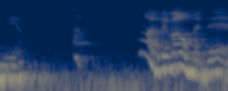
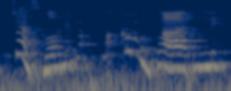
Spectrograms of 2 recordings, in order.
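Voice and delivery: hurt disbelief; 4 semitones higher, 4 dB quieter than usual. Acted. Medea shocked at Jason's talk.

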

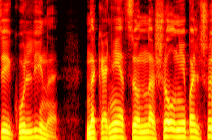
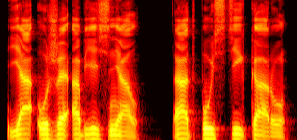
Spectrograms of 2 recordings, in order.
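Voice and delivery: slow, low command; measured, unmoved order; firm Ravenor; 5 semitones lower than usual. Acted. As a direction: lay it down slowly and low. Ravenor orders Kara released.

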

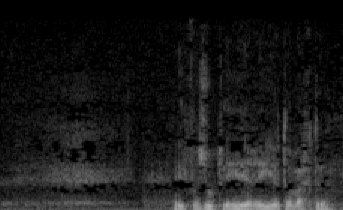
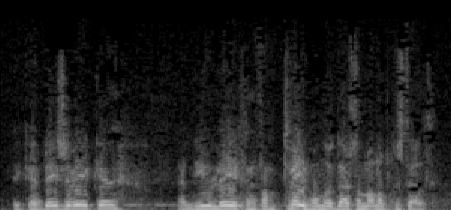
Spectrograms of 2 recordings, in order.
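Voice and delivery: proud loud boast; 9 semitones higher, 5 dB louder than usual. Acted. Emperor boasts of his new army.

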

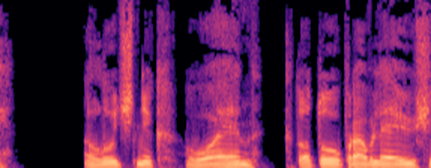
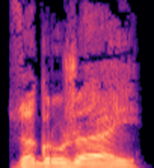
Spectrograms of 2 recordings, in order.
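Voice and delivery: loud, high command; barked order; 5 semitones higher, 4 dB louder, slower than usual. Acted. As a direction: order the crew to load. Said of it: "скомандовал Дартун".

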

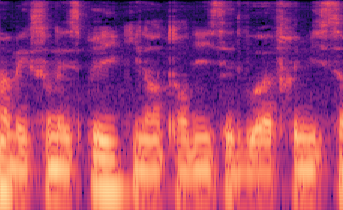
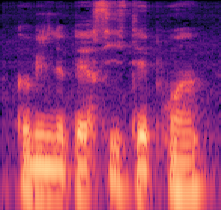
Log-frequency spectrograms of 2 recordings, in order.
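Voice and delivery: ordinary delivery

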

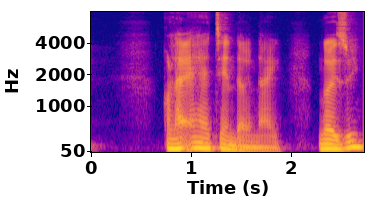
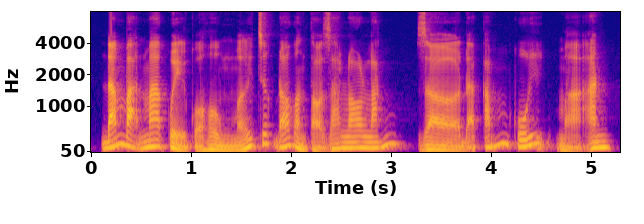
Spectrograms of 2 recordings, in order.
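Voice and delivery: ordinary delivery, nothing marked

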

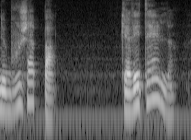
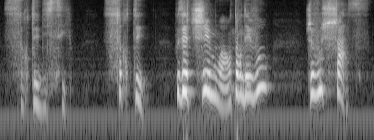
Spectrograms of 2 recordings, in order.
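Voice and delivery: sputtered then exploding into a higher, louder yell; stammering fury; 6 semitones higher, 4 dB louder than usual. Acted. Husband throwing his father-in-law out, sputtering furious shouts. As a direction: spit it out, choking on rage. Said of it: "en bredouillant".

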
